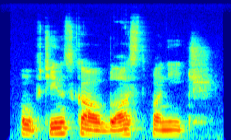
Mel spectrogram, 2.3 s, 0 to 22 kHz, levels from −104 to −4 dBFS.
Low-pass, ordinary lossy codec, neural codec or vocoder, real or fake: 19.8 kHz; none; none; real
